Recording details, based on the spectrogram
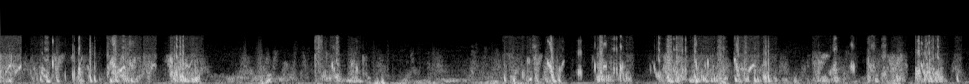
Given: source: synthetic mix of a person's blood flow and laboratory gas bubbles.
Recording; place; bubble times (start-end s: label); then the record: Doppler ultrasound of blood flow; subclavian vein
0.00-0.21 s: bubbles
0.30-1.02 s: bubbles
1.07-1.57 s: bubbles
1.64-2.04 s: bubbles
3.15-3.73 s: bubbles
5.02-5.65 s: bubbles
5.76-5.85 s: bubbles
5.91-6.34 s: bubbles
6.49-7.29 s: bubbles
7.34-7.78 s: bubbles
8.11-8.41 s: bubbles
8.48-8.57 s: bubbles
8.66-9.08 s: bubbles
9.15-9.49 s: bubbles
9.54-9.62 s: bubbles
From the record:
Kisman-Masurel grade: 333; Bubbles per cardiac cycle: rolling drumbeat, 9 or more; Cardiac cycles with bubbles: 50 to 99%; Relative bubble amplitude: loud (0.450 to 0.775); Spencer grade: 3 (all of the cardiac periods contain showers or single bubble signals, but not dominating or overriding the cardiac motion signals); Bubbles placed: anywhere in the cardiac cycle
